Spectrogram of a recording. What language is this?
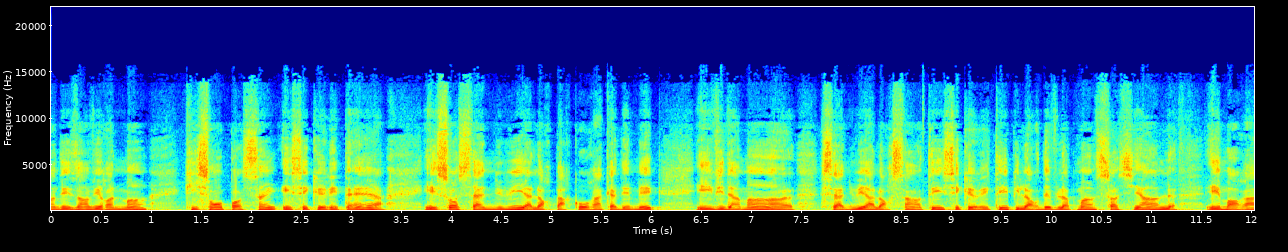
French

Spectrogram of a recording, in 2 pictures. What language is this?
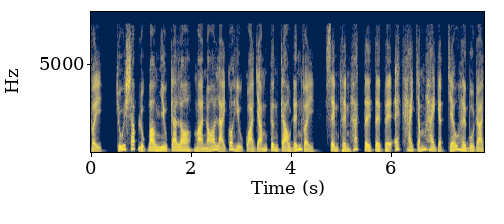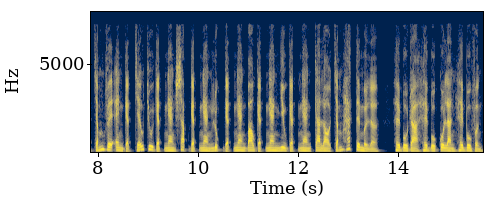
Vietnamese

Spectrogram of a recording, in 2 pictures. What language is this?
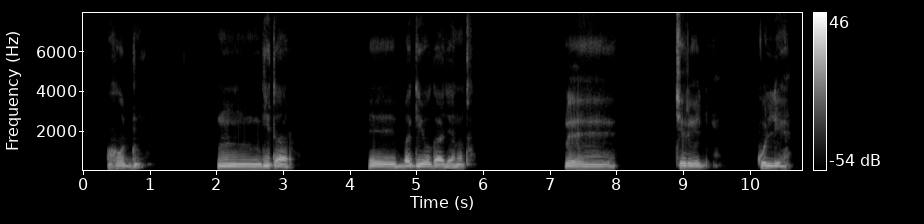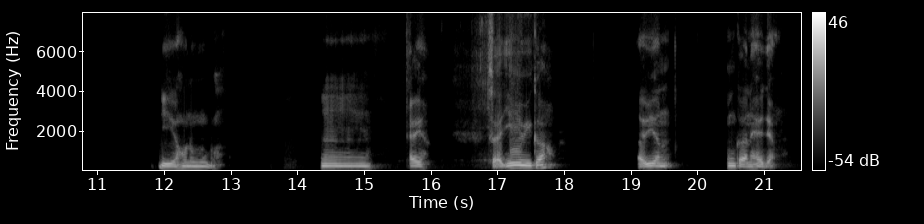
Maasina Fulfulde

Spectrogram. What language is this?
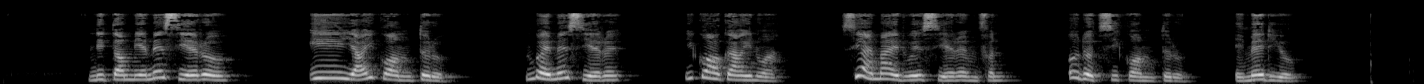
Ibibio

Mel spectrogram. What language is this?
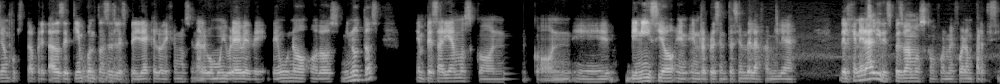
Spanish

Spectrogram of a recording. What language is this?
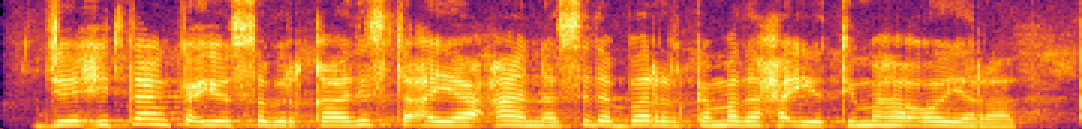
Somali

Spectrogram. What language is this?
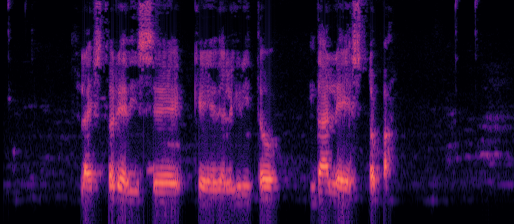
Spanish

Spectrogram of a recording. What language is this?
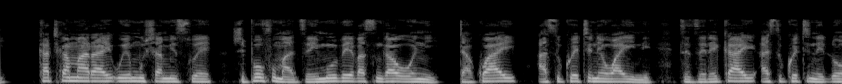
Shona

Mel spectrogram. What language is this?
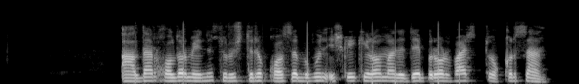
Uzbek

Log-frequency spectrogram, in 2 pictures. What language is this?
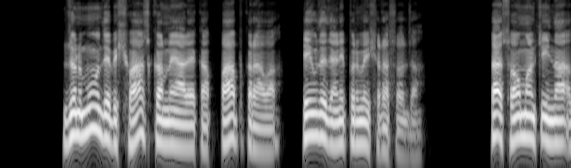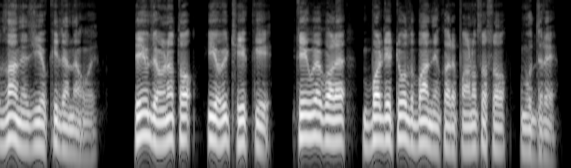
Kullu Pahari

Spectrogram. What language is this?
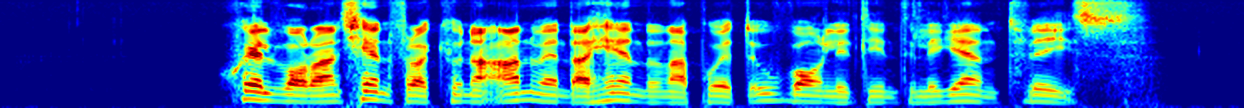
Swedish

